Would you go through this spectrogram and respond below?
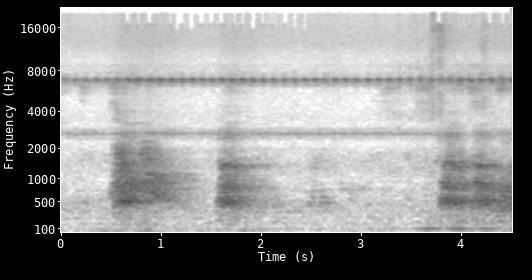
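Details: Pit bull barking angrily at night, three long, heavy barks with drawn-out harsh tails, a second or two apart, over a thin steady electrical whine.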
